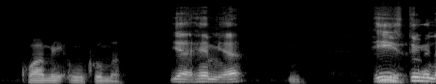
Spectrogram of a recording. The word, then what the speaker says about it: Kwame Nkrumah: And basically, how do you pronounce his name? Kwame Nkrumah.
